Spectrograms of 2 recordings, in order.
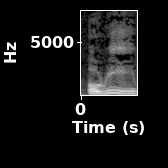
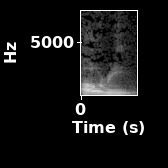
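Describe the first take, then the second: First: The stress is on the last syllable. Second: The stress is on the first syllable. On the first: It tells a woman to get up and give light. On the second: It means my lights.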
